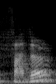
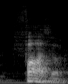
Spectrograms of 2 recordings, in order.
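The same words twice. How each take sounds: First: "father" with a short French A; French-sounding "father", vowel kept short and forward; wrong A sound. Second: "father" with a long back A, slowly; tongue back and mouth open on "father"; correct open A. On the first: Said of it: "tu vas pas dire father". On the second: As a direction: stretch the A of "father". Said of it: "langue soit à l'arrière et la bouche ouverte". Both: Shown as a demonstration.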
